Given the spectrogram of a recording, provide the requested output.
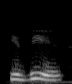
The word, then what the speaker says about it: disease: Nah, itu kan dia harus panjang ya karena dia long vowel atau bahasa lainnya itu namanya tense. Jadi dia 2 harokat gitu bacanya. Jadi bukan cuman disease aja tapi disease.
